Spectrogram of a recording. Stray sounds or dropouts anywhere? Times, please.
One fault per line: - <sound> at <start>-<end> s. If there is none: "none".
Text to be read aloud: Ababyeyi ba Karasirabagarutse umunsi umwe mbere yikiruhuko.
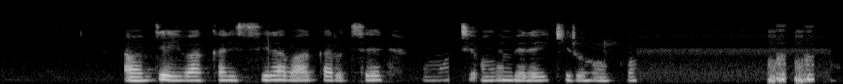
- dropout at 4.5-4.6 s
- laugh at 7.7-8.1 s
